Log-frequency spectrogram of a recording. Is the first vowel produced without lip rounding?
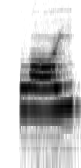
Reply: no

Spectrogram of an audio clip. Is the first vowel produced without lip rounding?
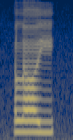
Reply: yes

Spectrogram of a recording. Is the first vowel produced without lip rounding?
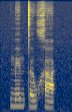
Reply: yes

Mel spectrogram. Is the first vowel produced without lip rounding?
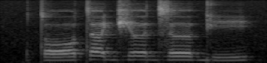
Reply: no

